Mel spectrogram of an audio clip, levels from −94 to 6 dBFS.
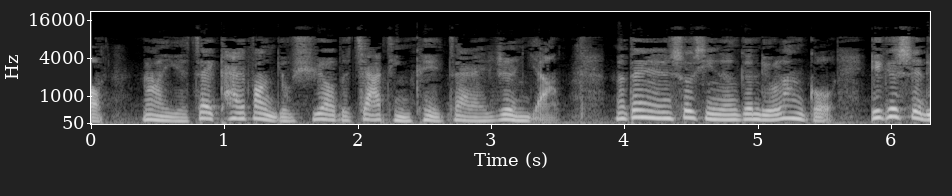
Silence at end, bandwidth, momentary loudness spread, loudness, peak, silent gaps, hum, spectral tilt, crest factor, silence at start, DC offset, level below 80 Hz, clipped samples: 0 s; 9.2 kHz; 7 LU; -21 LUFS; -6 dBFS; none; none; -6.5 dB/octave; 14 dB; 0 s; under 0.1%; -48 dBFS; under 0.1%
